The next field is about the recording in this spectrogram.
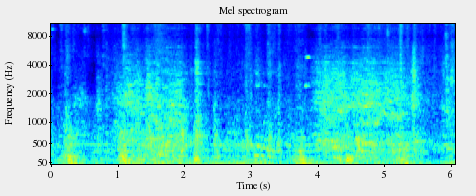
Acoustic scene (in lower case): elevator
